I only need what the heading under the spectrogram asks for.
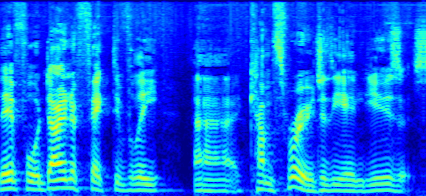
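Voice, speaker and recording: In an Australian accent, a man speaks at a fairly quick pace with a medium pitch. His pitch varies in an ordinary way against a quiet background. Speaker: software program manager. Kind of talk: technical interview.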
